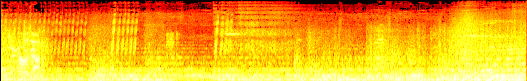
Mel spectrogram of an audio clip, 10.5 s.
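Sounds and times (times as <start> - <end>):
Snowspeeder in flight: 0.0 - 10.5.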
